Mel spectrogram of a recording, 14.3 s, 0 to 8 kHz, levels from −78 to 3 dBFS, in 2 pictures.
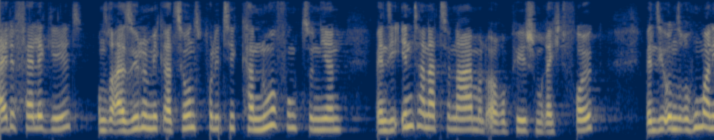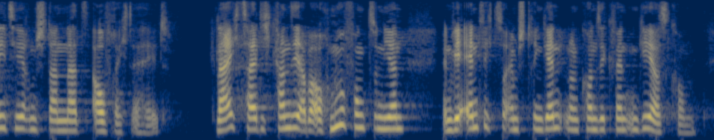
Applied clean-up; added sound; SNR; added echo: none; none; none; none.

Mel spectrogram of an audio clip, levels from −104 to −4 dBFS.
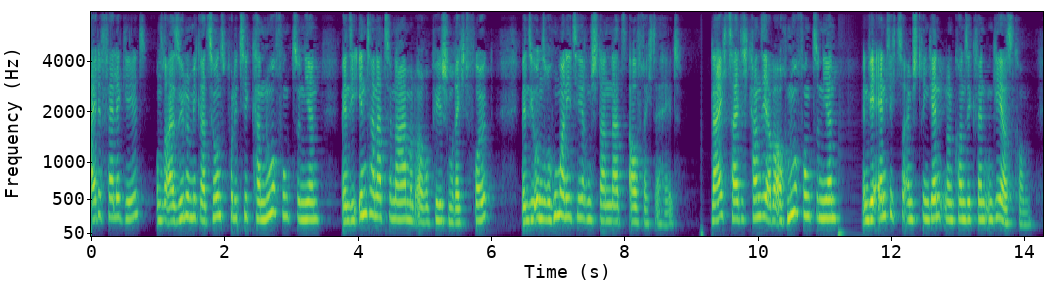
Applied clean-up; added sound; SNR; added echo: neural mask model DeepFilterNet 3.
